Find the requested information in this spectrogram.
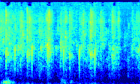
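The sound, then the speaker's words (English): Faint audience applause during an on-stage interview: a soft, continuous crackle of many hands clapping at a steady level. “We can clap for that. We can clap for that.”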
